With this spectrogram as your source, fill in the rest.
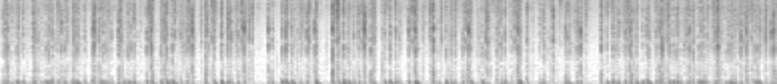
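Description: Fingertips and short nails scratch and squeeze the textured surface of a large, solid purple foam back roller held horizontally. The result is a dense stream of quick, dry scratching and rubbing bursts with brief pauses, heavy in low rumble and with very little high end.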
